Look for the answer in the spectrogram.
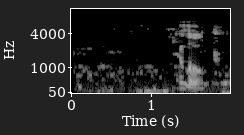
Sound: birds chirping

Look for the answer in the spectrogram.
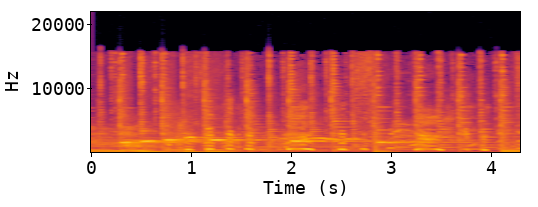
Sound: laughing

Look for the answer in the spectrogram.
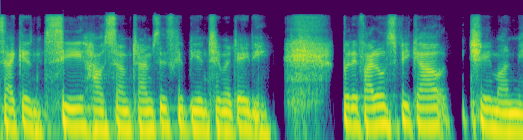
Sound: inhales

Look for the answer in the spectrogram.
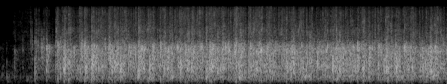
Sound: audience clapping

